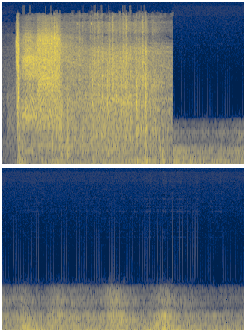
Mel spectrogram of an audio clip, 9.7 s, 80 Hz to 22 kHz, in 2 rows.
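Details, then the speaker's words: 1966 Ford F-250 factory 4x4 being revived, cranked on a snowy cold day with slow, draggy starter: sharp catch, few seconds of ragged firing on poured fuel, then low uneven chug with no steady idle; engine running only on poured fuel. "uhoh starter is getting slow and draggy let's give her a little more amps"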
